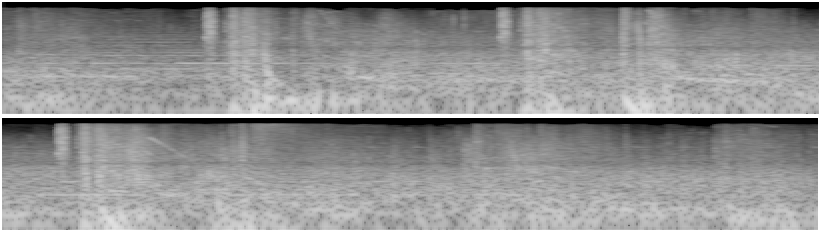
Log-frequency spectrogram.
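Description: Energy gunshots fire in sharp bursts.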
